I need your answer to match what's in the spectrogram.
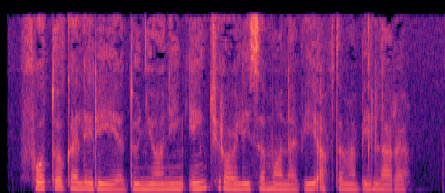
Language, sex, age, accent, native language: Uzbek, female, 18-24, Toshkent viloyati, Tajik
